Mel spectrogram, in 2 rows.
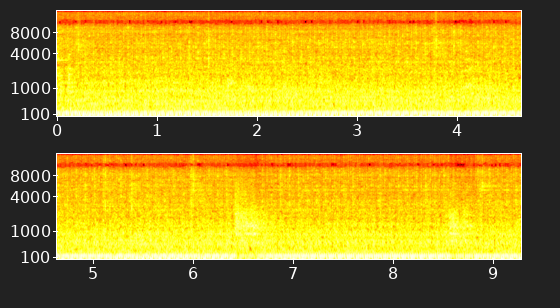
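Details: Farmall A tractor revived after 10+ years idle (new radiator, fan, belts, hoses); steady, low, even chuffing at about three or four beats a second, no knocks; normal idle.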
